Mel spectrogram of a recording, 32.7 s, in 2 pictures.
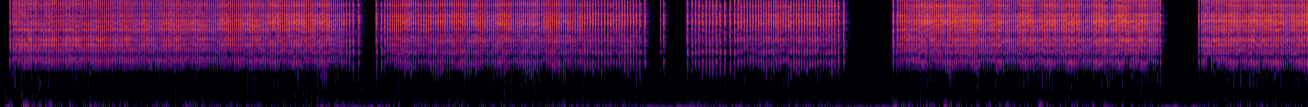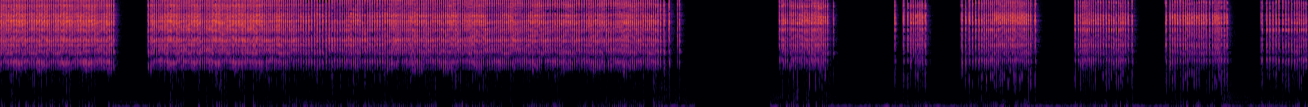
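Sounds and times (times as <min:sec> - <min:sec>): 
fly fishing reel cranking reel in: 0:00.1 - 0:10.6, 0:11.2 - 0:24.9, 0:26.1 - 0:26.8, 0:27.5 - 0:32.6.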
